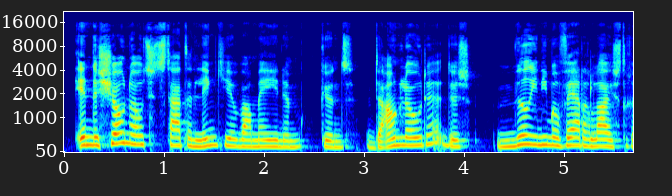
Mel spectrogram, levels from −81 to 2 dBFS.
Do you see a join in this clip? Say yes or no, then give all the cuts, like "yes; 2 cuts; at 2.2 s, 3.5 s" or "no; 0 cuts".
no; 0 cuts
